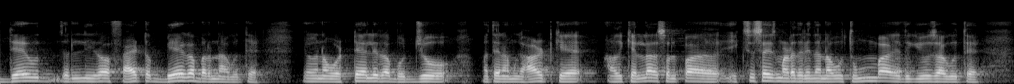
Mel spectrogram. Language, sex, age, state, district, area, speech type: Kannada, male, 18-30, Karnataka, Tumkur, rural, spontaneous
